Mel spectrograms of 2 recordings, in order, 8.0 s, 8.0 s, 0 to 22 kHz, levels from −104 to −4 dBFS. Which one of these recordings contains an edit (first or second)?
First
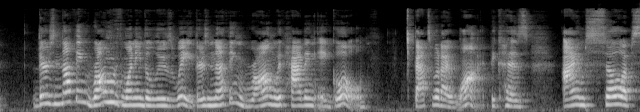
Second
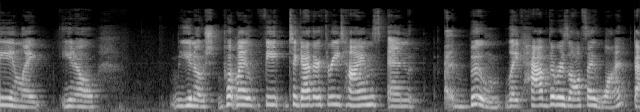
first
